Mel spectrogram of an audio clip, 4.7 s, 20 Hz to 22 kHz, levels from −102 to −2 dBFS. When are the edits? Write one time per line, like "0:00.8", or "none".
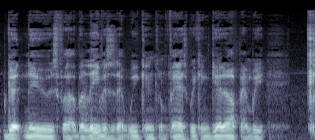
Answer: none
